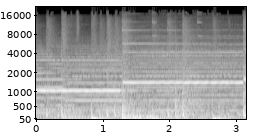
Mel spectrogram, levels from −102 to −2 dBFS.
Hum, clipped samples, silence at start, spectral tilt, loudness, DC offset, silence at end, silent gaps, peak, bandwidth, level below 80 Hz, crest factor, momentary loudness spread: none; 0.2%; 0 s; -5 dB/octave; -10 LUFS; 1%; 0 s; none; 0 dBFS; 17 kHz; -16 dBFS; 10 dB; 2 LU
